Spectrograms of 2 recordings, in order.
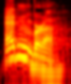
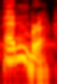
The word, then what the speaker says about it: Edinburgh: inhabitant of a fortified town, a Berg like Edinburgh or as they perhaps said many years ago, maybe they pronounced it Edinburg. And American tourists still do, but but British people prefer to pronounce it Edinburgh.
